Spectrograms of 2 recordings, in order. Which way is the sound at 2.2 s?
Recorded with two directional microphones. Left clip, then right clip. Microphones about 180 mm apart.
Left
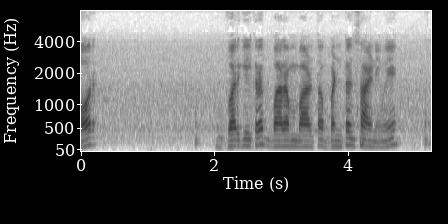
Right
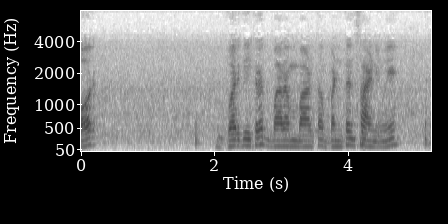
25° left (ahead or behind).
